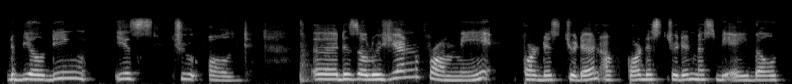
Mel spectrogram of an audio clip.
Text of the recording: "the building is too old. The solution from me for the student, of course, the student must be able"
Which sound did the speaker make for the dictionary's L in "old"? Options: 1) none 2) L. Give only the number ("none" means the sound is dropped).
2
